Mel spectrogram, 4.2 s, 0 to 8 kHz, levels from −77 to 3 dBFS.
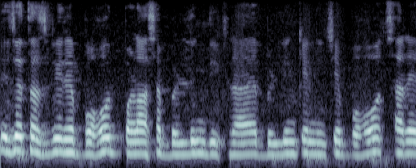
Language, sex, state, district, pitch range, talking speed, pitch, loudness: Hindi, male, Odisha, Khordha, 165-190 Hz, 230 wpm, 175 Hz, -16 LUFS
